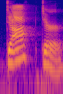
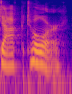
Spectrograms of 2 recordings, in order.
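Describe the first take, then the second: First: The final syllable sounds like a reduced 'er'. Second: The final syllable sounds like a clear 'or'. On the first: The speaker calls it right. "it tends to sound more like er" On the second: The speaker calls it wrong.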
